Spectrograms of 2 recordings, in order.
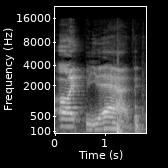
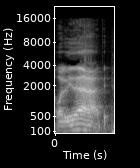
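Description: First: Olvídate stretched very slowly in a put-on voice; very drawn out. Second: Slow, stretched olvídate; drawn out. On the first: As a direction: drag olvídate out as long as you can. (olvídate estiradísimo, muy lento) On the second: (olvídate arrastrado y lento) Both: Shown as a demonstration.

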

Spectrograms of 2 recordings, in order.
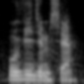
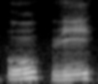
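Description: First: Said in the usual way. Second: "Увидимся" drawn out slowly in separate syllables; slow teaching take of "Увидимся". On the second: Shown as a demonstration. Teacher breaks word into syllables.

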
